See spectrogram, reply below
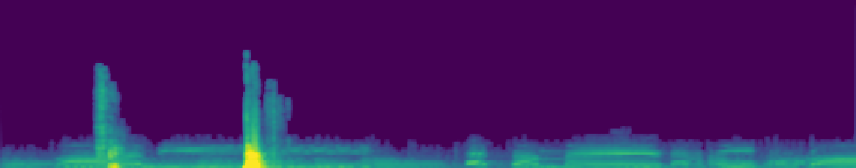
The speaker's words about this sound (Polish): Pies z zadowoleniem zaczął machać tylnią łapą i ogonem. No. Dobry piesek, jeszcze za uszami.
